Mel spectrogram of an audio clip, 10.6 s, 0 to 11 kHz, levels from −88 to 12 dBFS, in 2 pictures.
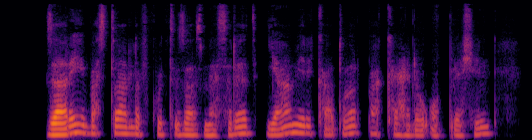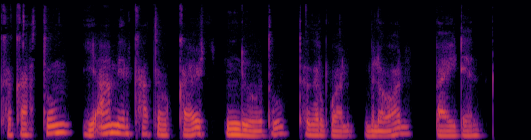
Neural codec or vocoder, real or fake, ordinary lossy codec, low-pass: none; real; MP3, 64 kbps; 9.9 kHz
